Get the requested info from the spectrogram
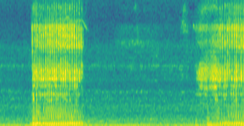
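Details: Bentley the Bulldog puppy asleep upside down, snug and comfy, giving a loud raspy snore-snort lasting nearly a second, a quiet pause, then another rough breath starting.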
